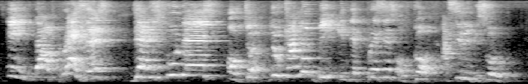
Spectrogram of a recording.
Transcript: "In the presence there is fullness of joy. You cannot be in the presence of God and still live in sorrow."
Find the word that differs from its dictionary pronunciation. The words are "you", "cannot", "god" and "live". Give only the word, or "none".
live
